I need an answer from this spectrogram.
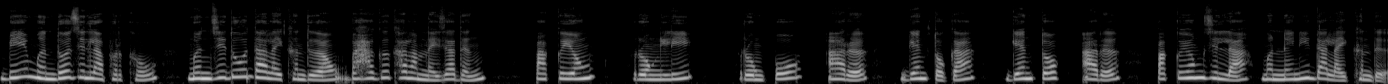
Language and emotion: Bodo, neutral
